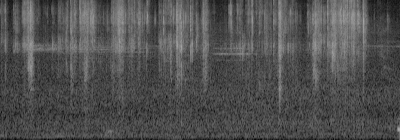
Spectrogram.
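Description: Shiny plastic gift wrapping crinkling and rustling in the hands as a gift is unwrapped, in irregular crackly bursts that die down shortly before the end.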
